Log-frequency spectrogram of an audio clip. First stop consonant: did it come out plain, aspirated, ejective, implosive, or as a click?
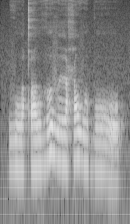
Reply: ejective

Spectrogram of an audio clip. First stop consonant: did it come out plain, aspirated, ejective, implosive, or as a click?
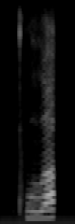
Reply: aspirated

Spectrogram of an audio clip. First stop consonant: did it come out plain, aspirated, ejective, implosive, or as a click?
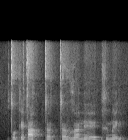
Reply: plain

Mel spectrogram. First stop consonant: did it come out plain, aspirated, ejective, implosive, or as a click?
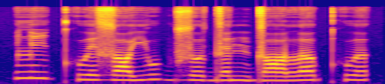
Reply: aspirated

